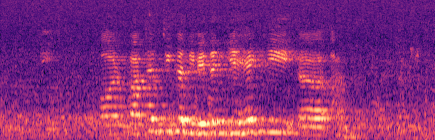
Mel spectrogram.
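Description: A man speaks briefly over a loudspeaker in a large echoing hall.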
